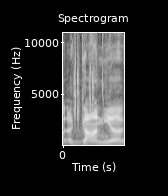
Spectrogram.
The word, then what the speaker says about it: Hagåtña: to show you around agania guam it's spelled like this not pronounced that way but this is not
